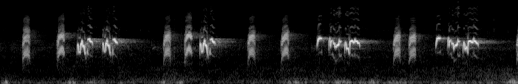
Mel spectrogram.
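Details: Sooty-headed bulbul giving short bubbly whistled phrases, each introduced by one or two sharp chips, repeated several times with slight variation and short gaps between.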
